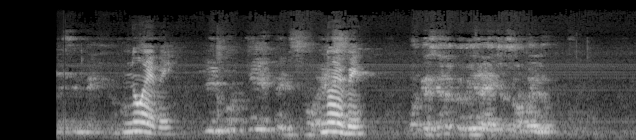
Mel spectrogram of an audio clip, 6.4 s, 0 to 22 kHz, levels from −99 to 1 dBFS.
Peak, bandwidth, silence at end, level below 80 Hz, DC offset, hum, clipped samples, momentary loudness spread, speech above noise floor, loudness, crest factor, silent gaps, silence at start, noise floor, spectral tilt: -4 dBFS; 15.5 kHz; 0.4 s; -64 dBFS; under 0.1%; none; under 0.1%; 20 LU; 27 dB; -23 LUFS; 20 dB; none; 0.55 s; -50 dBFS; -4 dB/octave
